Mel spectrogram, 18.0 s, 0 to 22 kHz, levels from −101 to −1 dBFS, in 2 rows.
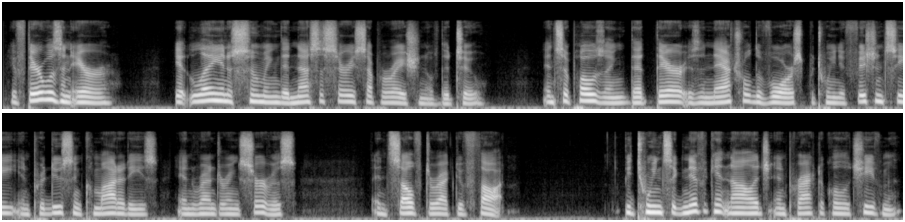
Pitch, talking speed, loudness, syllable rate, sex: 175 Hz, 135 wpm, -18 LUFS, 5.8 syllables/s, female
